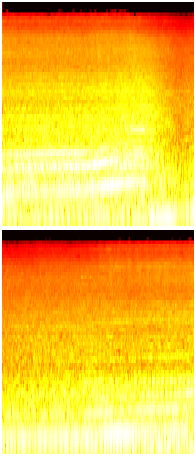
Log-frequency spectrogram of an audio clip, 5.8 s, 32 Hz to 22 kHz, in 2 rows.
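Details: 1990 Mercedes-Benz 500SL R129 with M119 5.0-litre V8, starting unreliably: deep, even V8 burble holding a fast, steady idle with a brief dip midway; idle speed too high; when warm it reportedly sputters, misfires and stalls.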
